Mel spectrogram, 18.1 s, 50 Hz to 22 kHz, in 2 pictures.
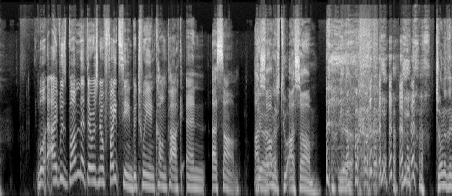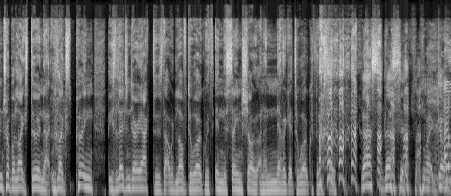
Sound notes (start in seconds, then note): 6.5 laughter; 15.4 laughs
